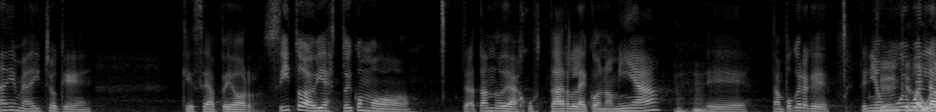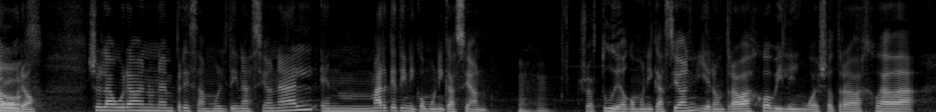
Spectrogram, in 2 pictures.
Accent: Trelew, Chubut, Argentina; lo hice en Trelew, que es de donde soy.

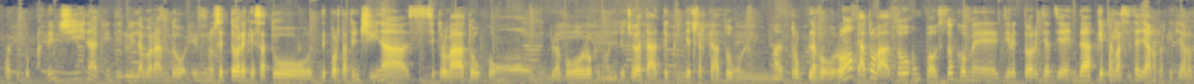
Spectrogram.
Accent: Turin, Piedmont, Italy; now in France; sono di Torino.

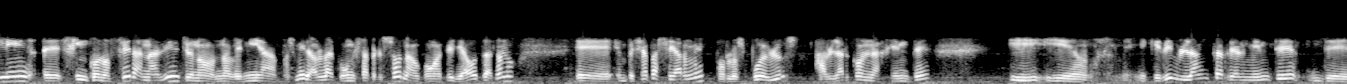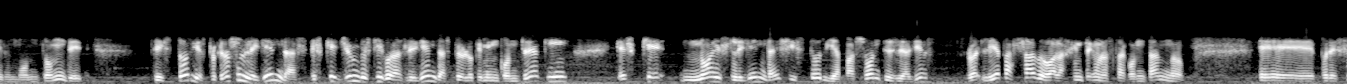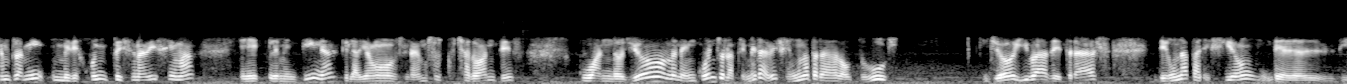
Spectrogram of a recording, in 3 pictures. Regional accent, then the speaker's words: Extremadura, Spain; soy extremeña, adoro mi tierra, es una tierra muy rica, como tú sabes, en tradiciones

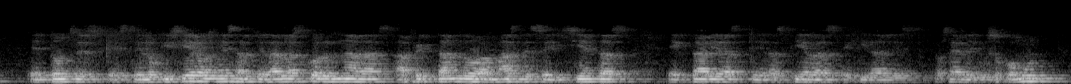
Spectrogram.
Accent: Bachajón, Chiapas, Mexico; Spanish is a second language; Sebastián Bachajón, un pueblo indígena central. Es uno de los ejidos más grandes. Se ubica geográficamente en la zona norte.

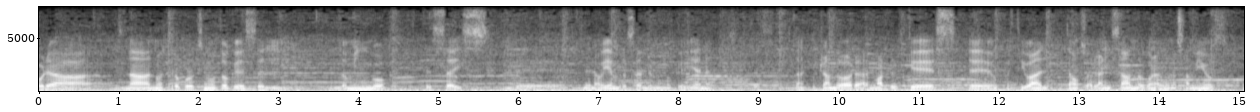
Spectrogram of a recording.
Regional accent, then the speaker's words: Montevideo, Uruguay; Somos una banda de Montevideo, Uruguay. Se puede decir que somos de La Comercial, del barrio La Comercial. Más o menos todos nos conocimos en las inmediaciones del barrio

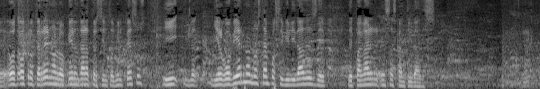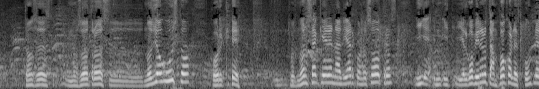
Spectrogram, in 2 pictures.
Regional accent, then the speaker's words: Temacapulín, Jalisco, Mexico; vengo de Macapulín, donde tenemos el problema de la presa del Zapotillo

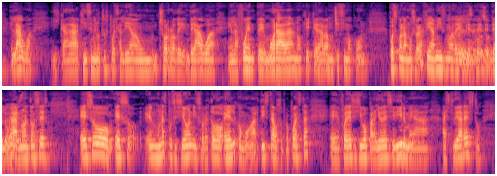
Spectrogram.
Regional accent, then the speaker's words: Monterrey, Nuevo León, Mexico; Sí, soy de Monterrey.

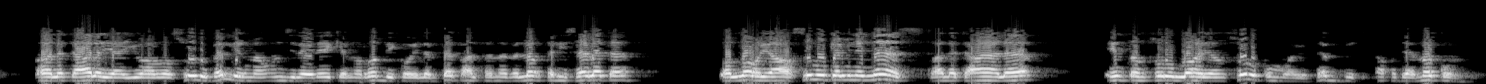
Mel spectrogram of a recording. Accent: Egypt; بلادنا مصر

